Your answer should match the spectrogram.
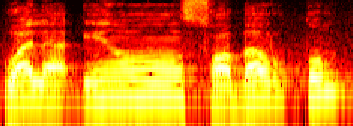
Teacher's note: نون ساکن ہے، اس کے بعد صاد حرف اخفا ہے، تو نون ساکن کو اخفا کے ساتھ پڑھیں گے، ناک میں آواز لے جا کر گنگنانا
